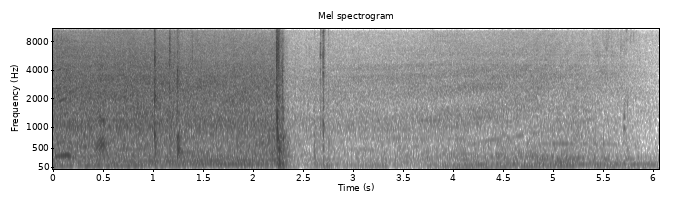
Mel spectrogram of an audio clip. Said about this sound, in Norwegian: Hvorfor kjører du med piggdekk midt i byen?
